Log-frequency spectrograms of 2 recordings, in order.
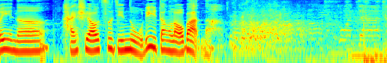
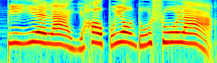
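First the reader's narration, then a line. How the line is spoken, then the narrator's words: Excited little boy. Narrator (Chinese): 幼儿园大班的小男孩兴高采烈地说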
